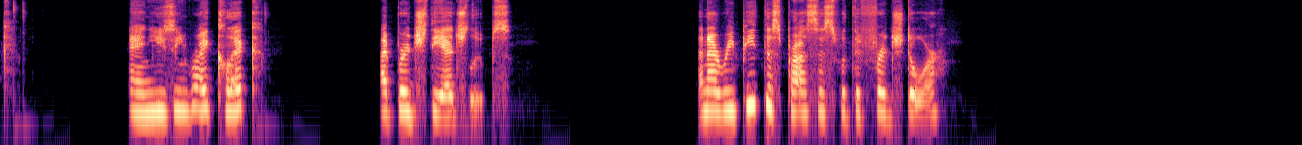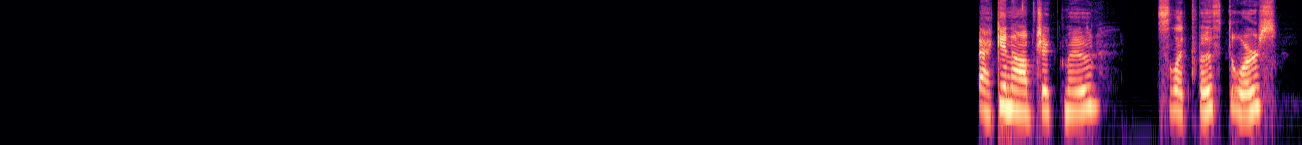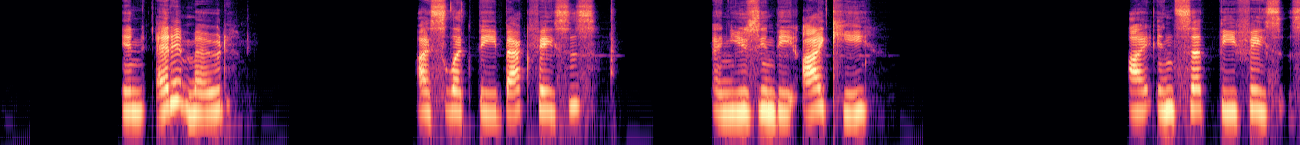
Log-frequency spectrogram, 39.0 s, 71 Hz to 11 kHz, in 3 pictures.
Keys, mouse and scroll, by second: 0.1 shift+click, 2.5 right click, 4.5 click, 6.3 Tab, 10.4 click, 13.2 Tab, 14.8 alt+click, 16.0 alt+f, 17.1 click, 18.4 shift+click, 19.0 right click, 21.2 click, 22.0 Tab, 23.2 click, 24.5 shift+click, 26.7 Tab, 27.1 KP_1, 28.6 3, 30.6 click, 31.6 shift+click, 35.3 i, 36.3 i.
